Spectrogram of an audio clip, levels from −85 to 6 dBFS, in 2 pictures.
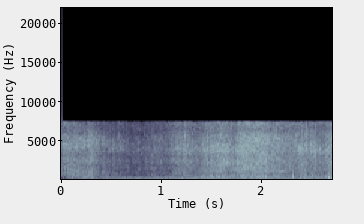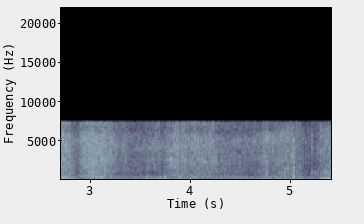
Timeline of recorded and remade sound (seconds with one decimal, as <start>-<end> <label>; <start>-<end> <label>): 0.0-3.4 recorded; 3.4-4.1 remade; 4.1-5.4 recorded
